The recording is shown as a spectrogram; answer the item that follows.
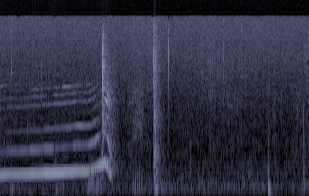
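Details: Pet dog indoors gives a steady, high whining tone held for about a second, rising slightly at its end, followed by soft scattered clicks and rustling in a small quiet room.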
